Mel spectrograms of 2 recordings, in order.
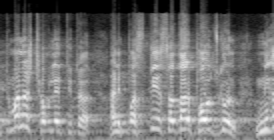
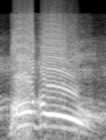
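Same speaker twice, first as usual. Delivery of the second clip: loud, higher shouted run for it; comic shout to flee; 6 semitones higher, 7 dB louder, much slower than usual. Acted. Marathas throw it into reverse and flee, comic shout. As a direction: yell the retreat with comic urgency.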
